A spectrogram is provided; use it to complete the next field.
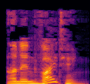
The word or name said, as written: uninviting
